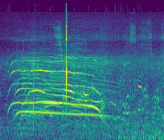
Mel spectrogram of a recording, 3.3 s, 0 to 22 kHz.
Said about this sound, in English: Some 50 visitors from around the world lean over the rail of the whale watching boat Porta Mia they scan the clear blue waters of the Caribbean Sea, searching for humpback whales.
